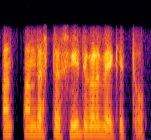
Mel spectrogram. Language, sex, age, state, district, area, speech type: Kannada, male, 30-45, Karnataka, Uttara Kannada, rural, conversation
